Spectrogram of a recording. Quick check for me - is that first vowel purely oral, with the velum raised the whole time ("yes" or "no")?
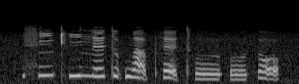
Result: no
